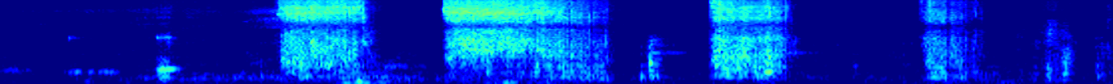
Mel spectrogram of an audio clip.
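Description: A man sniffs deeply.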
